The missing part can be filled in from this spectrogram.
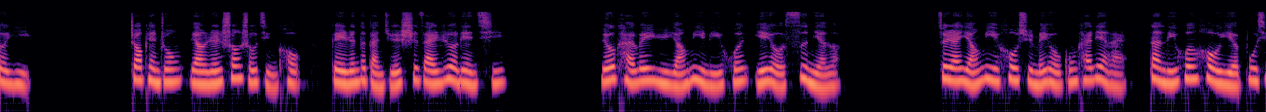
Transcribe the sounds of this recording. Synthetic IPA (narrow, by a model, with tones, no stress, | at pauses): i˥˩ | ʈ͡ʂɑ˥˧ʊpʰjɛ˥˩nʈ͡ʂʊ˥ŋljɑ˨˩ŋɻə˧˥nʂwɑ˥ŋʂo˧˥ʊt͡ɕi˨˩nkʰo˥˩ʊ | ke˨˩ɪɻə˧˥nd̪ə˧ka˨˩nt͡ɕɥɛ˧˥ʂɻ̩˥˧t͡sa˥˧ɪɻɤ˥˧ljɛ˥˩nt͡ɕʰi˥ | ljo˧˥ʊkʰa˨˩ɪwe˥ɪy˨˩jɑ˧˥ŋmi˥˩li˧˥xwə˥njɛ˧˥jo˨˩ʊsɹ̩˥˩njɛ˧˥nlə˧ | swe˥ɻa˧˥njɑ˧˥ŋmi˥˧xo˥˧ʊɕy˥˩me˧˥ɪjo˨˩ʊkʊ˥ŋkʰa˥ɪljɛ˥˩na˧˥ɪt̪a˥˩nli˧˥xwə˥nxo˥˩ʊjɛ˨˩pu˥˩ɕ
